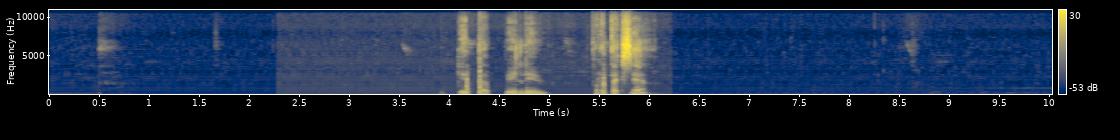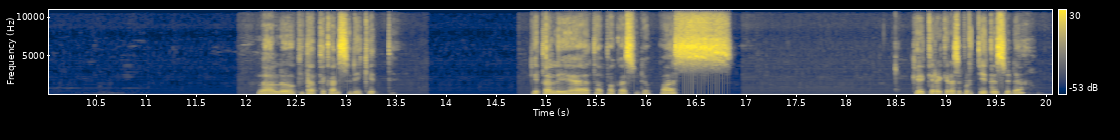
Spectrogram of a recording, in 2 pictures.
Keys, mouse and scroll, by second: 2.3 click, 4.4 click, 6.6 shift+click, 7.1-7.5 scroll down 1, 7.6 scroll down 1, 7.6-9.5 drag, 10.3 shift+click, 10.9 shift+click, 11.4 scroll down 2, 12.8 click, 13.9 click, 15.1-16.3 drag, 16.9-18.1 scroll up 5, 18.1-19.1 scroll down 4, 19.1 click.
